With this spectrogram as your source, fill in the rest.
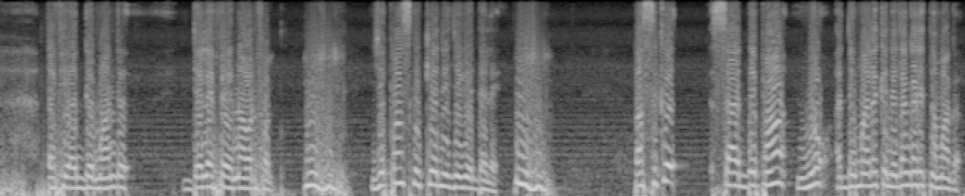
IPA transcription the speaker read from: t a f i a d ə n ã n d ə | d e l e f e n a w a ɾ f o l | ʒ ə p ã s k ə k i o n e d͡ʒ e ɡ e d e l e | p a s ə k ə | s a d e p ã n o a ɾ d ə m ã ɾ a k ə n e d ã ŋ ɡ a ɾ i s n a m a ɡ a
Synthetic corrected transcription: t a f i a d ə m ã n d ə | d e l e f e n a w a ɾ f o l | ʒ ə p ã s k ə k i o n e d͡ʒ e ɡ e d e l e | p a s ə k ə | s a d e p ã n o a d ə m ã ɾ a k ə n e d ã ŋ ɡ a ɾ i t n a m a ɡ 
